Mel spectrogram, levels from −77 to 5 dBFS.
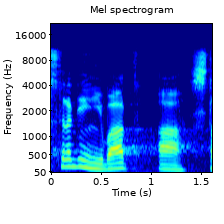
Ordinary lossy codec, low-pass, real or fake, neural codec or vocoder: AAC, 96 kbps; 10.8 kHz; real; none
